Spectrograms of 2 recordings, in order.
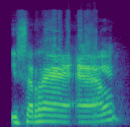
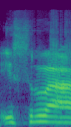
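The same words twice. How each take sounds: First: Israel said as 'Is-re-el', with e in the middle; higher, rising Israel with an e vowel; questioned misreading. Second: Isra with a long open a at the end; correct reading. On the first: Teacher questions a misreading, demonstrating Israel as 'Isre-el'. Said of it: "Apakah ini bacanya". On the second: Teacher corrects the vowel, demonstrating long-a Isra. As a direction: stretch the 'ra' of Isra on an a vowel. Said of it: "Kan bukan Israel bacanya". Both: Shown as a demonstration.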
